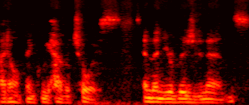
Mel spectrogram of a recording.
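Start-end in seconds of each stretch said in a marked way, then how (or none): 0.0-1.2 hushed, soft whisper. In a vision, one figure whispers back to Ruin; whispering. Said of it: "she whispers back to Ruin".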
